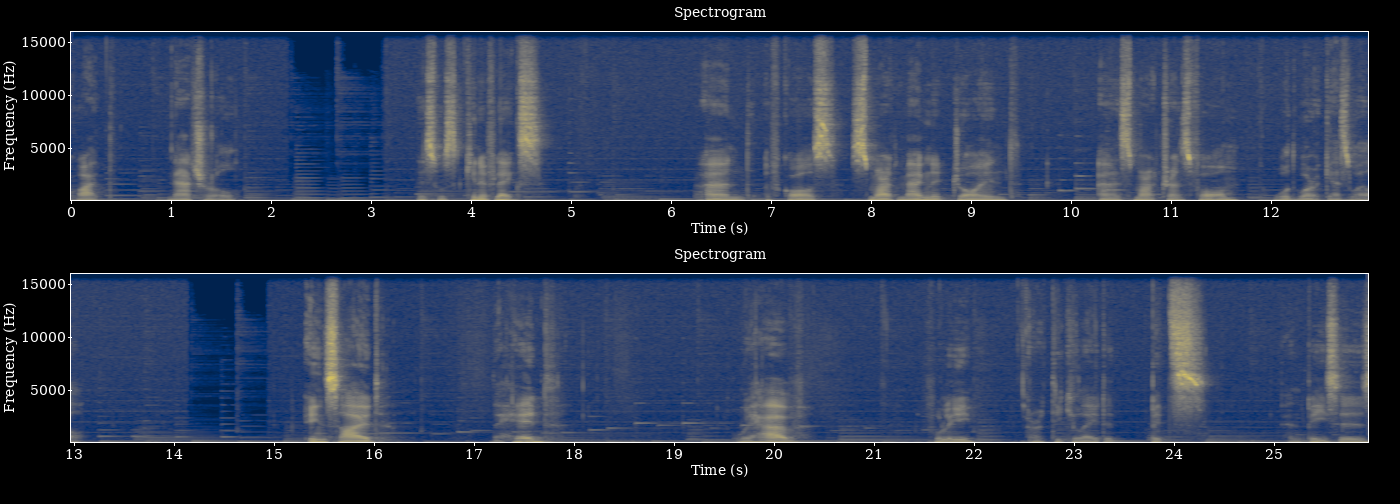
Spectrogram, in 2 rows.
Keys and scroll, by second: 14.6 v.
